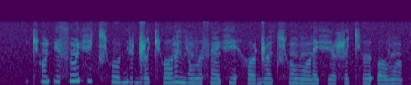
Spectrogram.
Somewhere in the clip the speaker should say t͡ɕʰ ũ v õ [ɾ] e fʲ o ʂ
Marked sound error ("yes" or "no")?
no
